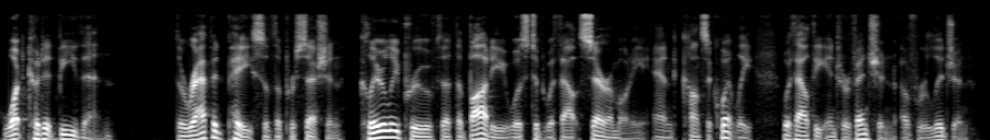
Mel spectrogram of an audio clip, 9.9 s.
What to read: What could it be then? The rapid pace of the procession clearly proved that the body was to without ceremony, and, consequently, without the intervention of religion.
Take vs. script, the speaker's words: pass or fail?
pass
